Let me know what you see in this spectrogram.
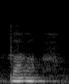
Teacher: பா அப்படின்னு சொல்லும்போது ரெண்டு உதடு ஒட்டி பிறக்குது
